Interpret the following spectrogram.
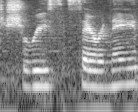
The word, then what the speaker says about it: Shiries Serenade: of you who don't know my name is pronounced Charisse serenade if you are new what's up welcome how's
